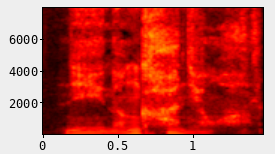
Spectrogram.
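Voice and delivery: very low, hushed, ghostly spooky voice. Retelling trying to scare a girl in an elevator: imitating a lowered, spooky voice. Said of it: "就压低声音说".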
